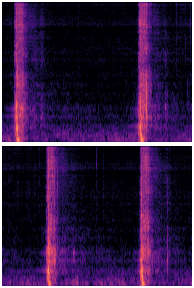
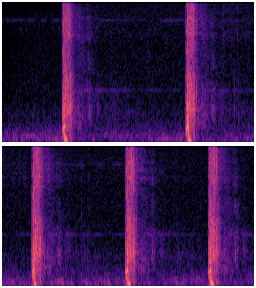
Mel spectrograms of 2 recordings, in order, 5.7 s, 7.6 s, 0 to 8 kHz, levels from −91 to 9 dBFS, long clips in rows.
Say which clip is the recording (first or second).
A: second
